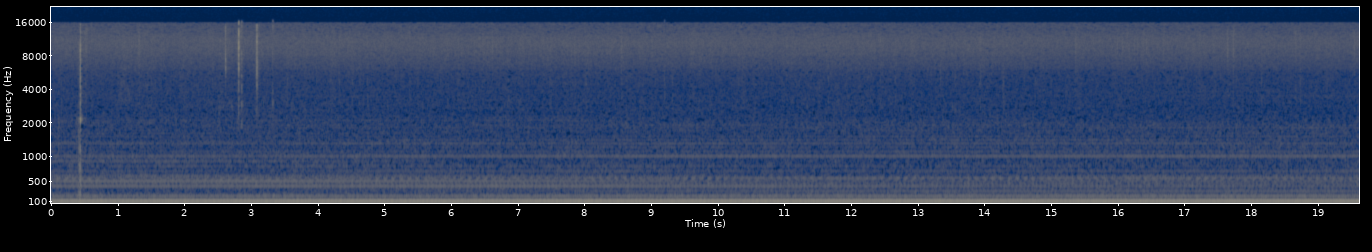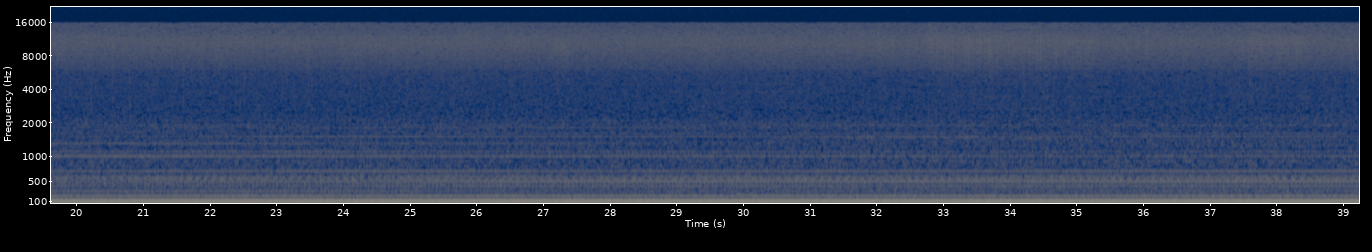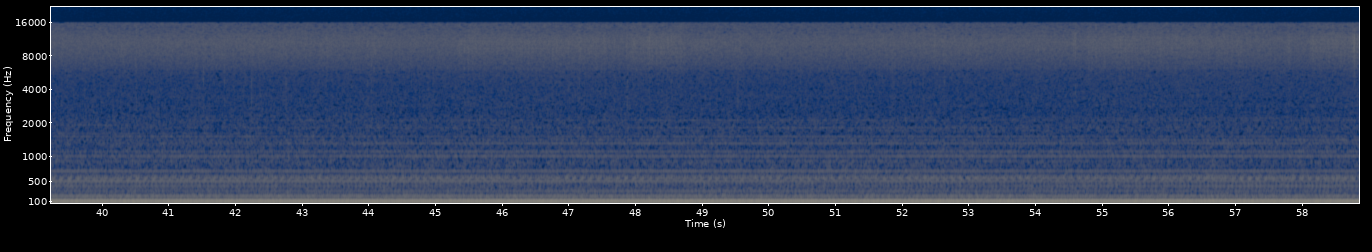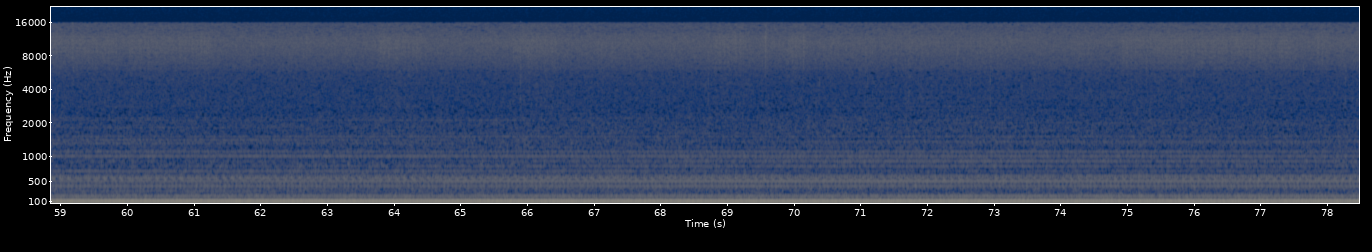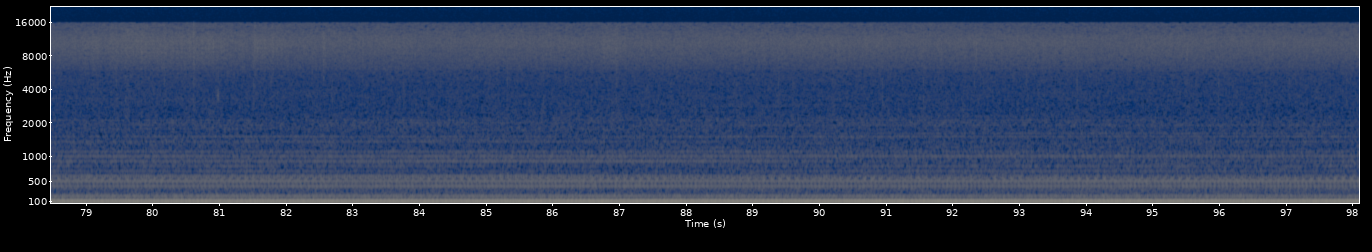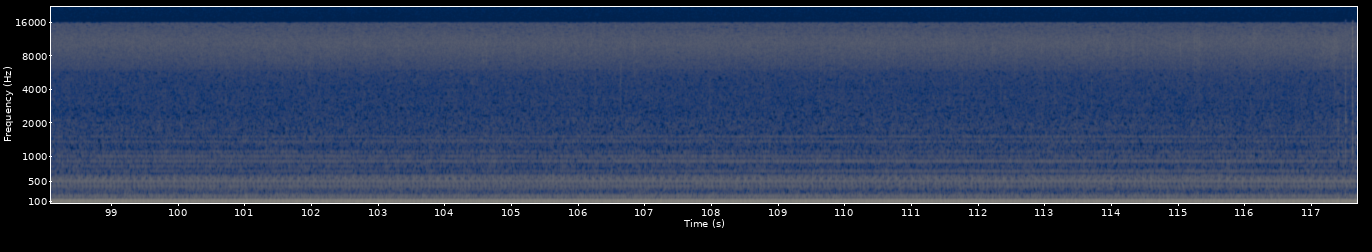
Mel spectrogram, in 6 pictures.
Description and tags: Sound of power station.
